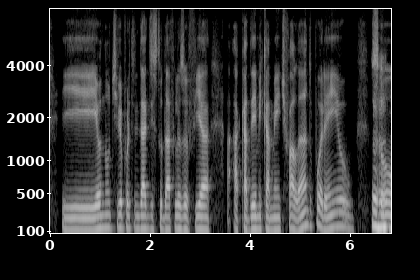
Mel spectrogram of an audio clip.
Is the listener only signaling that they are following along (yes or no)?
yes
